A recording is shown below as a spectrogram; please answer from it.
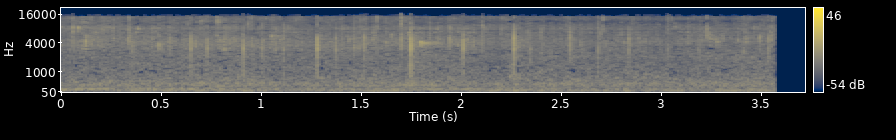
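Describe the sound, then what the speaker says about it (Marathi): Stuffed bitter gourds fry in oil over low heat with a close, soft, crackling sizzle and scattered sharp pops. The sound cuts off briefly near the end, with no talk. "आता हे आपण कमी आचेवरच चांगले खरपूस भाजून घ्यायचे"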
